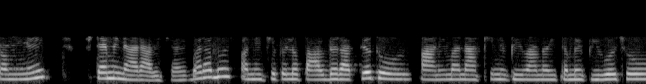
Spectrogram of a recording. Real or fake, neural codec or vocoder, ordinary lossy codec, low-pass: real; none; none; 3.6 kHz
